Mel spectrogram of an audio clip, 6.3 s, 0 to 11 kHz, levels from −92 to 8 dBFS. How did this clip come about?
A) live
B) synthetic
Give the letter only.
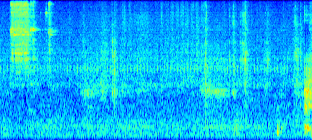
B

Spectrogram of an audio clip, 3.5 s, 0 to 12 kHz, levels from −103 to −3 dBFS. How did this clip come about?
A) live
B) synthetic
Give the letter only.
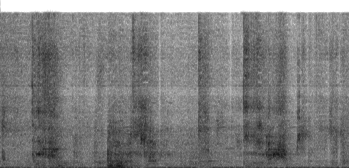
B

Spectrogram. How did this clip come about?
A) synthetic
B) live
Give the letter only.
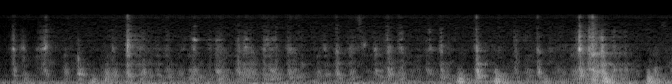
A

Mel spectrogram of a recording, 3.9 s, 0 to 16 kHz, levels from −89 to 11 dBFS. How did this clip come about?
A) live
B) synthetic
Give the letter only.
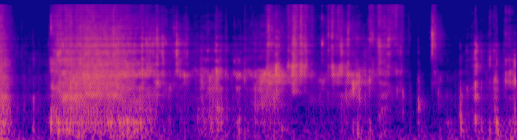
B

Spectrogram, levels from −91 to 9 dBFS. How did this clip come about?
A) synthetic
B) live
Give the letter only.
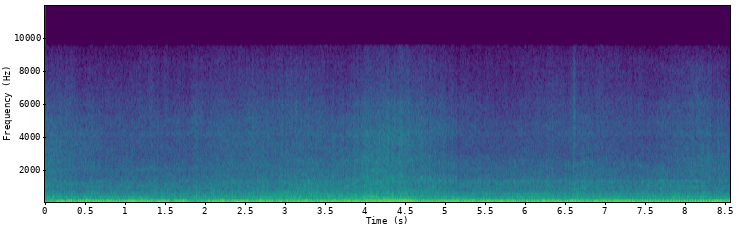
A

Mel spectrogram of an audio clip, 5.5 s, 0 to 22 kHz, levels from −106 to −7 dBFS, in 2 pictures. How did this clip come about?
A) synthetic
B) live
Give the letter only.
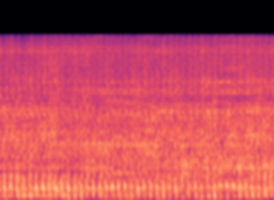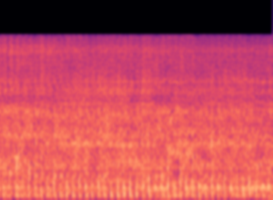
A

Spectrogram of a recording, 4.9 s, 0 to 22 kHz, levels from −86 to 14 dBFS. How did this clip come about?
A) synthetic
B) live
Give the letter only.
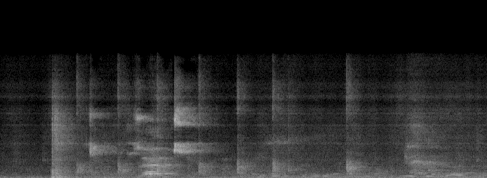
A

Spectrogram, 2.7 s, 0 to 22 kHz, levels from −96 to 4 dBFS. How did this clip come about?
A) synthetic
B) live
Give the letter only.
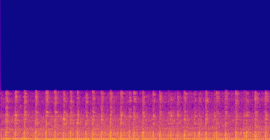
B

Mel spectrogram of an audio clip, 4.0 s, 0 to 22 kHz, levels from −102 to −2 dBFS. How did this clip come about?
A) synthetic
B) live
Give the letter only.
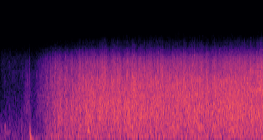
B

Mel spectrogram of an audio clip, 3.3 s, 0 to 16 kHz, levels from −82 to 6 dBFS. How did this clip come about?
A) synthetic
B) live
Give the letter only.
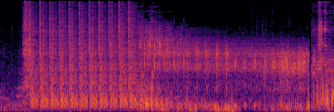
A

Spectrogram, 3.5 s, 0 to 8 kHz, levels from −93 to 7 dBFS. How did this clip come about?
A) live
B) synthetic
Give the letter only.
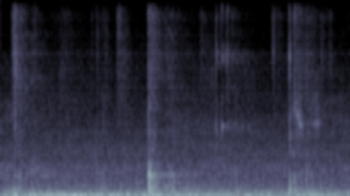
B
